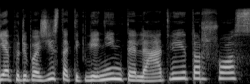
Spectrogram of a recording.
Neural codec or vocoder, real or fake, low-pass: none; real; 14.4 kHz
